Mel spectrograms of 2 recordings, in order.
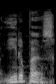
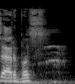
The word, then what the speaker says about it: Oedipus: if I could pronounce it correctly, the Oedipus complex, or Oedipus, however you want to say it. No, it's Oedipus.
